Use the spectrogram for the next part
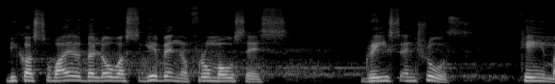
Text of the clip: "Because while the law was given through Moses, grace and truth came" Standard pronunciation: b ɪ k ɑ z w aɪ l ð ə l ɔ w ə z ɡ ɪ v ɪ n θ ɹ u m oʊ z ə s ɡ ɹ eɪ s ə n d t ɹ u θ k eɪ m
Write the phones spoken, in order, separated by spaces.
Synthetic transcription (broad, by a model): b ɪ k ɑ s w aɪ l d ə l ɔ w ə s ɡ ɪ v ɪ n f ɹ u m oʊ s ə s ɡ ɹ eɪ s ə n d t ɹ u θ k eɪ m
